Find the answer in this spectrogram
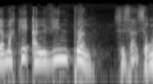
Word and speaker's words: Alvin: voilà tu as rien changé moi je prononce Alvin c'est bien ça c'est pas Alvin ou c'est bien encore trop de quoi non mais Alvin ça va c'est vachement plus joli que à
